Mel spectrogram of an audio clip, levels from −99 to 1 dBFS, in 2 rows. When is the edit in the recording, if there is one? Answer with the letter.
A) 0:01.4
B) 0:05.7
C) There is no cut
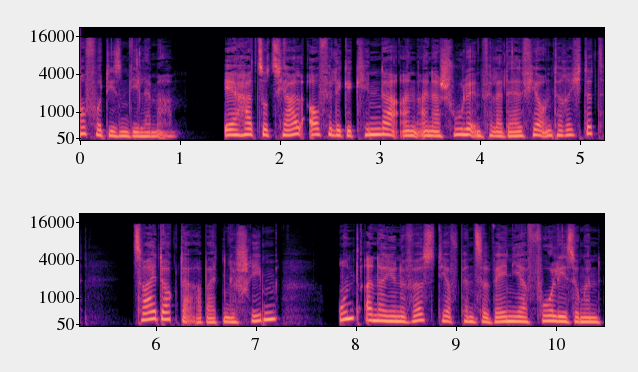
A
